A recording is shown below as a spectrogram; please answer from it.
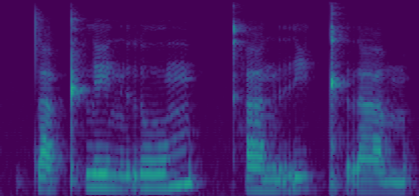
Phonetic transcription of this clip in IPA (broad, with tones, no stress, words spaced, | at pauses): ta˨˩p̚kʰle˧nro˦˥m | kʰa˧nri˦˥t̚kʰra˧m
